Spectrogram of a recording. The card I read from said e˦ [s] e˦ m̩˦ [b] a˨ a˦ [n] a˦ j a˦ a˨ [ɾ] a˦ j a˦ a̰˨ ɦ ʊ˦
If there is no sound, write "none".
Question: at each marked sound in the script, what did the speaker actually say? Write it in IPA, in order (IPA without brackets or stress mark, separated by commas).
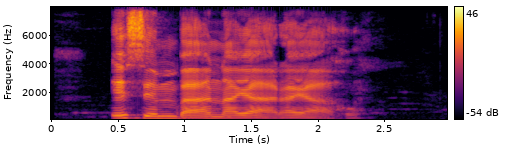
s, b, n, ɾ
